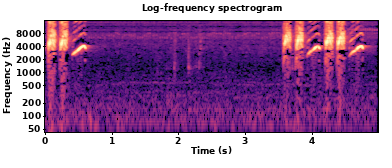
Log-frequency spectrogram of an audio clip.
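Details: Cinereous tit singing on a training master for captive birds: a brief fragment of hissing notes and one rising whistle, about three seconds of silence, then a full bout of harsh bursts and upslurred whistles.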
